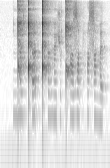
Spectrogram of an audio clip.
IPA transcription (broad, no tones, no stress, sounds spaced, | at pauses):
ŋ͡ǃ ə l ǃʼ ɜ ʔ ǃʰ ə ɦ æ̃ ʃ u ǃʰ ʌ zˤ ə pʰ ə sˤ ə ɦ ɪ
